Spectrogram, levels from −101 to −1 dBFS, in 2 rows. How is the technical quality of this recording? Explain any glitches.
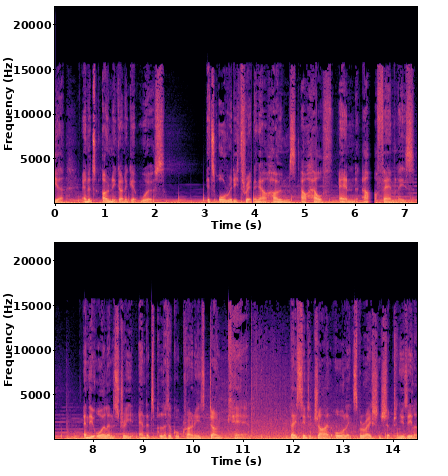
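The recording has four glitches: three short dropouts to digital silence and one brief freeze of the kind heard on calls.

Block of digital silence at 3.94 s (about 20 ms), 5.22 s (about 5 ms) and 6.78 s (about 8 ms): most likely the output buffer wasn't filled in time, so the audio dropped to silence. Each is heard as a tick or tiny hole, and shows as a flat line in the waveform.

Call audio freeze from 6.25 to 6.42 s: the sound stalls, the last moment is stretched into a fading buzz for about 137 ms, followed by about 30 ms of near-silence, then resumes exactly where it stopped. Nothing is lost, but everything after arrives about 137 ms later. The likely cause is delayed packets draining the jitter buffer. A spectrogram shows smeared, repeating bands dimming out.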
